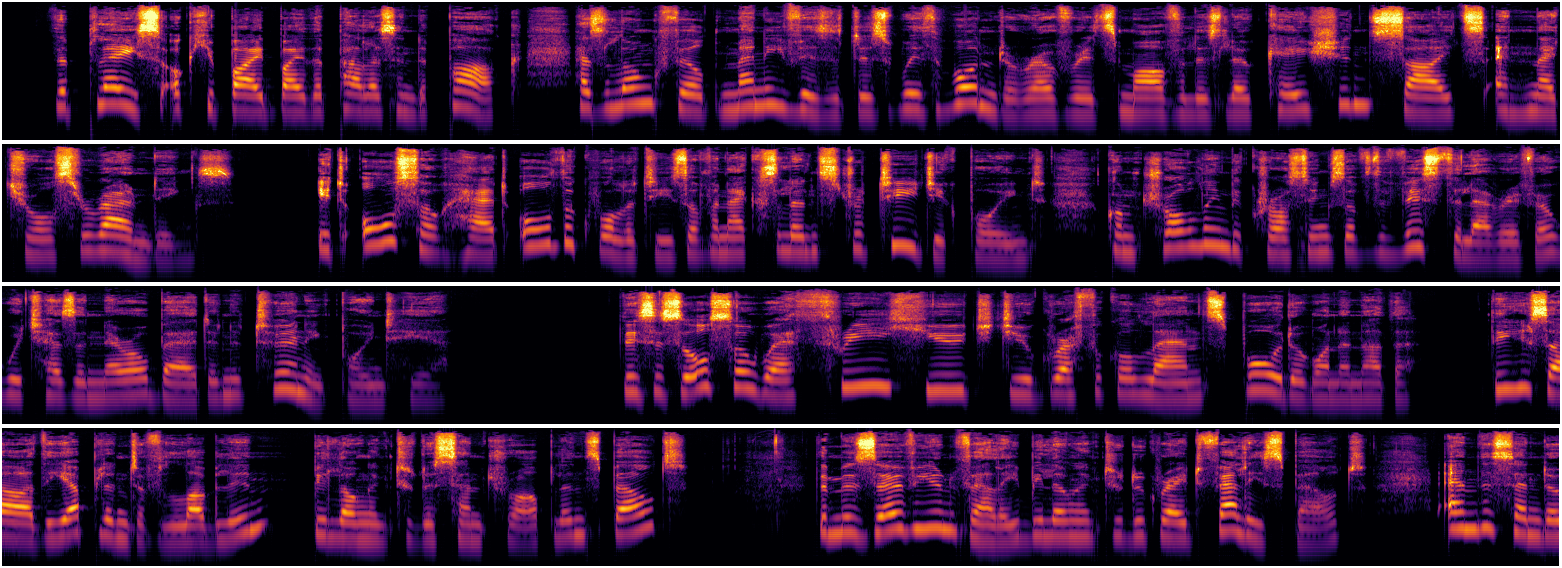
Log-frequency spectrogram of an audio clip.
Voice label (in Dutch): Engels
